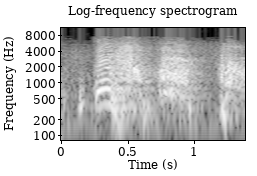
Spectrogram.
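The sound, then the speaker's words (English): A loud sneeze fit after taking snuff: a drawn-in, voiced wind-up followed by three harsh bursts in quick succession, with no talking. “Bless you, my dear fellow.”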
